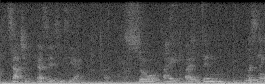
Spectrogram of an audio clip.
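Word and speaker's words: Sacci: Sachi, 507.5 Lorraine Avenue. I'm sorry, I didn't get the last name. Sachi, S-A-C-C-I.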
